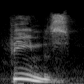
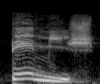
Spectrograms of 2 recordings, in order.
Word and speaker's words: THEMIS: eu estava pronunciando como os americanos pronunciavam, os europeus, THEMS, PCI, e agora pronunciarei THEMIS, PCI. Não, porque exatamente na origem greco-romana a deusa é Temis, não THEMS.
